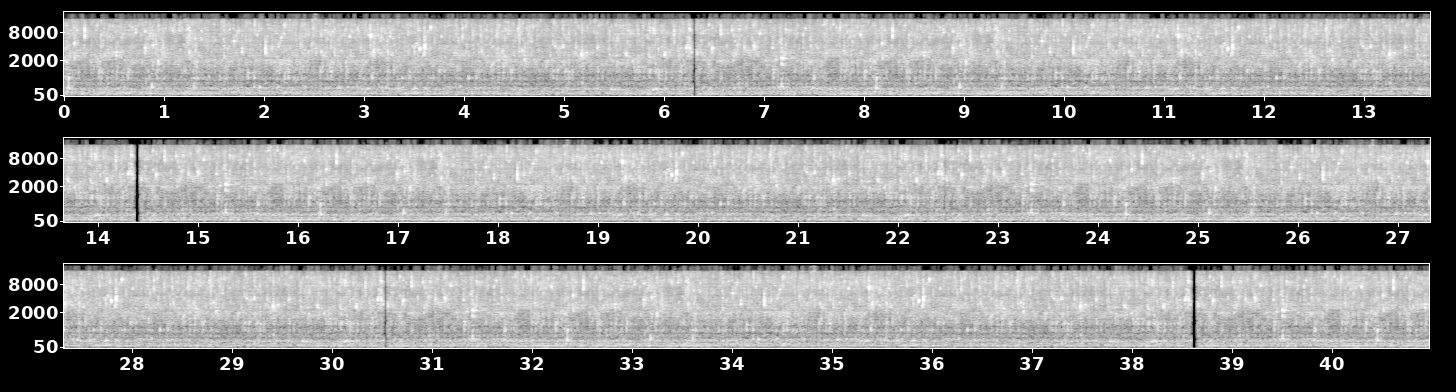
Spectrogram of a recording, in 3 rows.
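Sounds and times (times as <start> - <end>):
water running from a tap: 0.0 - 40.9
water splashing into a sink: 0.0 - 40.9.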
